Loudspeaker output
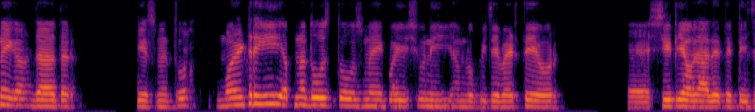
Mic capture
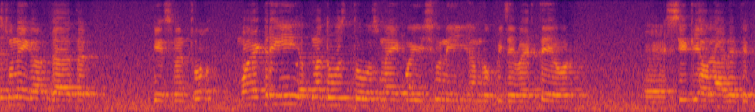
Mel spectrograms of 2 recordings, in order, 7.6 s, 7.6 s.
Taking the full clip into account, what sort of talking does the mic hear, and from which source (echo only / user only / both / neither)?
echo only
